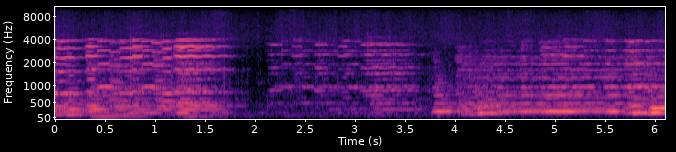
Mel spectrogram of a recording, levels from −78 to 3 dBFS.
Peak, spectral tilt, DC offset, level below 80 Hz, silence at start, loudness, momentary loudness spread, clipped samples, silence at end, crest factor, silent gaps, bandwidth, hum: -10 dBFS; -3.5 dB/octave; under 0.1%; -74 dBFS; 0 s; -27 LUFS; 15 LU; under 0.1%; 0 s; 18 dB; none; 10.5 kHz; none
